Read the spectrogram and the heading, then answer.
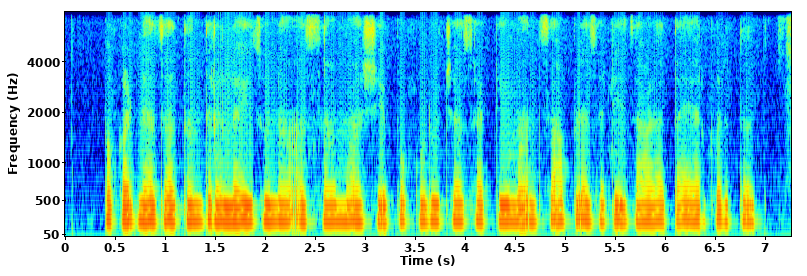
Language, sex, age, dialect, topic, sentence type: Marathi, female, 31-35, Southern Konkan, agriculture, statement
